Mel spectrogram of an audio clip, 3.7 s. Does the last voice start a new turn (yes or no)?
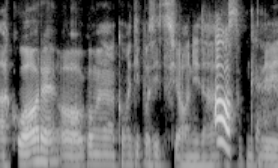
yes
